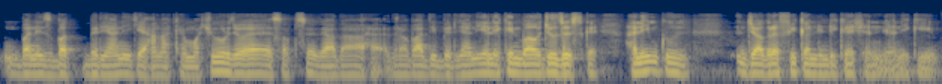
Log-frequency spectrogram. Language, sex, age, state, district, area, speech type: Urdu, male, 30-45, Telangana, Hyderabad, urban, spontaneous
